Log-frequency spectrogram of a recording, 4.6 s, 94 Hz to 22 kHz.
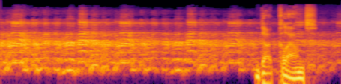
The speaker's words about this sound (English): I recorded some duck sounds, but it was hundreds of ducks in front of this man's house. And he would feed the ducks. There were like 50-plus mallard ducks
